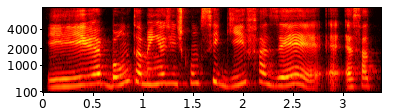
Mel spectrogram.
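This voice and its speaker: A woman's voice: high-pitched, measured pace. A woman with a Brazilian accent, a guest doctor and mother, speaking in a thoughtful, reflective way in a casual podcast chat. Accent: Brazilian Portuguese.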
